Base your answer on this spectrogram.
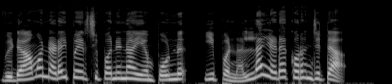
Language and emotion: Tamil, happy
